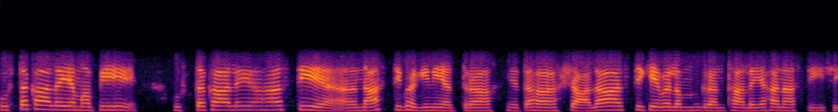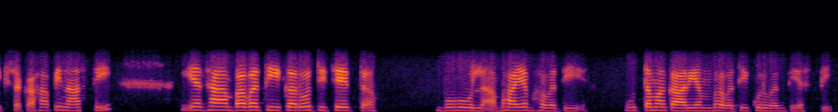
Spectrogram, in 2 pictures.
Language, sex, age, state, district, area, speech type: Sanskrit, female, 30-45, Karnataka, Shimoga, rural, conversation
